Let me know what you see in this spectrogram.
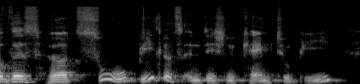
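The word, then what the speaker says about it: Hör zu: Without the H is silent. The H is not silent. Herzu. Herzu.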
